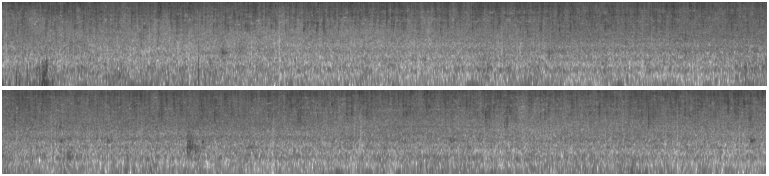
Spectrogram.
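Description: Heavy rain falling steadily onto a flooded tiled yard, splashing into the standing water.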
